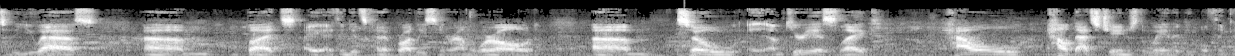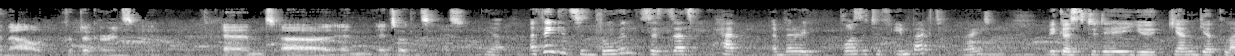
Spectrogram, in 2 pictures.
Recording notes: This week, we're sharing another conversation from our series of interviews at the Web Summit conference last year.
